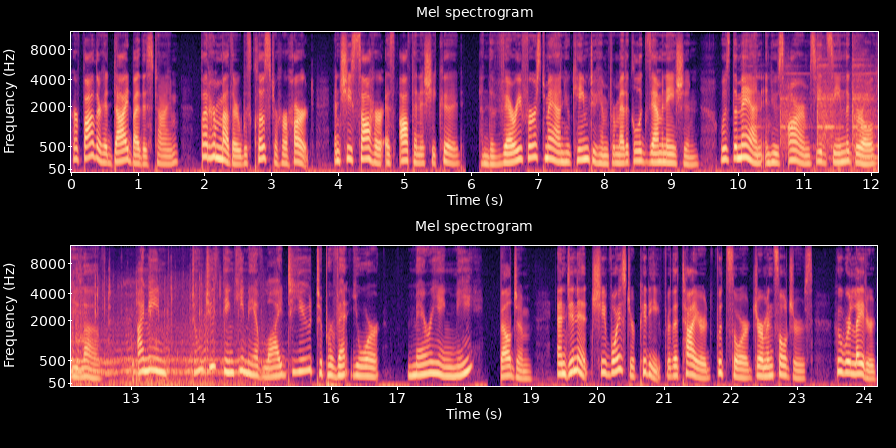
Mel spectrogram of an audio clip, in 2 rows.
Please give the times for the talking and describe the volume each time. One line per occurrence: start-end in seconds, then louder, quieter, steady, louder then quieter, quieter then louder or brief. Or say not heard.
0.0-24.1 steady.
